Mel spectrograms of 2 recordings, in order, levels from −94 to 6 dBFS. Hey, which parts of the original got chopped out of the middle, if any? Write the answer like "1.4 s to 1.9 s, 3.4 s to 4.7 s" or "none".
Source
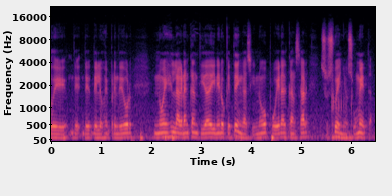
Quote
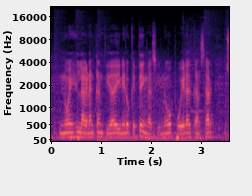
none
